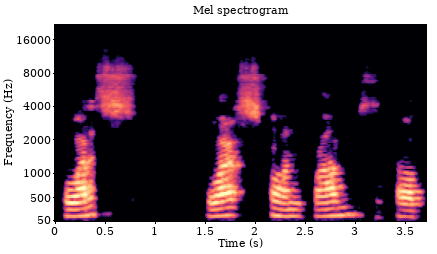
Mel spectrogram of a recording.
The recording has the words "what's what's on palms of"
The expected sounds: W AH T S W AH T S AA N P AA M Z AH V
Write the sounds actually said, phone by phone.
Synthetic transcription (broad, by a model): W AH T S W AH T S AA N F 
